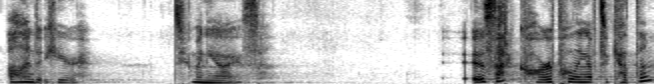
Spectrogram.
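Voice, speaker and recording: A woman plays a slow-spoken, obsessive yandere in a high, slightly mellow voice, addressing the listener in an intimate monologue for scripted audio roleplay. She is a possessive, scheming, menacing assistant character. Her delivery is theatrical and formally phrased, slow and deliberate, sinking at times into whispers.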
